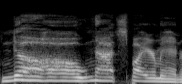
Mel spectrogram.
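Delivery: high, drawn-out dismayed wail; mock scream. Imitating moviegoers screaming during the Spider-Man scene, mock scream. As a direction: imitate a theater crowd wailing in dismay. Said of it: "so many people that were screaming".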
